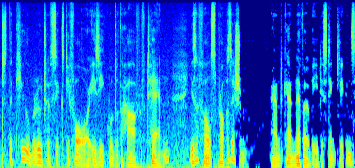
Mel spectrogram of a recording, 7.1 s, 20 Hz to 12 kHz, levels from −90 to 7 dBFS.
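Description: Speech clip with audible room noise about 21 dB below the voice; from 4.69 s to the end, overdone noise removal suppresses bands near the noise estimate, leaving twinkling specks in the background. A spectrogram shows scattered isolated bins and blank gaps.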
